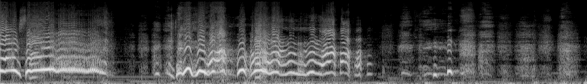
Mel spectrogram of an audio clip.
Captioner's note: panting; funny Laughter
